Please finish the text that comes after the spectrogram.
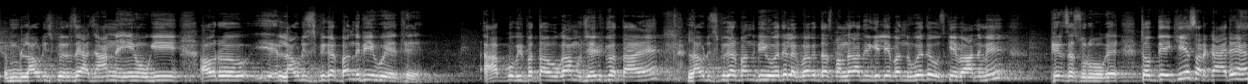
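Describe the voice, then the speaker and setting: A man giving opinionated interview answers, emphatic and argumentative, repeating phrases and throwing out rhetorical questions. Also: sits high. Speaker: interviewee, social activist. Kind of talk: opinionated street-interview talk.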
